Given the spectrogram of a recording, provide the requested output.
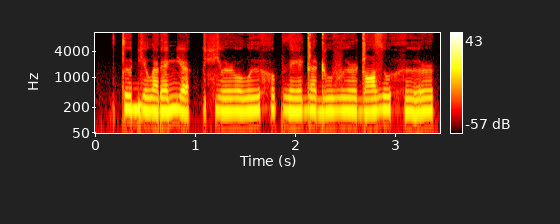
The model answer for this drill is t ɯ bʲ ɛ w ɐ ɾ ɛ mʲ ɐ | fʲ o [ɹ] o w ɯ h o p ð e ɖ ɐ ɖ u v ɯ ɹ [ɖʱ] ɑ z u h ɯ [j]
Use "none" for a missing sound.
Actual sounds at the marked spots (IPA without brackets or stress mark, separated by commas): ɹ, ɖ, ɹ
